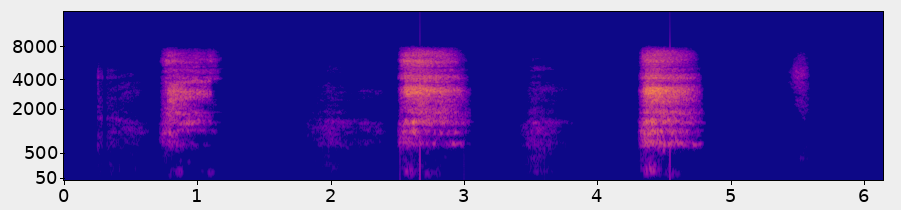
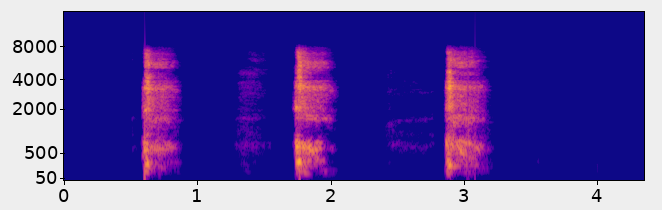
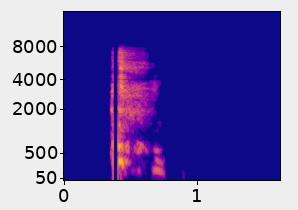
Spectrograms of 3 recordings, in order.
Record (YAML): exhalation_length: 6.1 s
exhalation_amplitude: 8441
exhalation_signal_mean_std_ratio: 0.32
three_cough_length: 4.4 s
three_cough_amplitude: 27393
three_cough_signal_mean_std_ratio: 0.25
cough_length: 1.6 s
cough_amplitude: 28727
cough_signal_mean_std_ratio: 0.21
survey_phase: beta (2021-08-13 to 2022-03-07)
age: 45-64
gender: Female
wearing_mask: 'No'
symptom_runny_or_blocked_nose: true
symptom_sore_throat: true
symptom_fatigue: true
symptom_fever_high_temperature: true
symptom_headache: true
symptom_onset: 4 days
smoker_status: Never smoked
respiratory_condition_asthma: true
respiratory_condition_other: false
recruitment_source: Test and Trace
submission_delay: 1 day
covid_test_result: Positive
covid_test_method: RT-qPCR
covid_ct_value: 15.3
covid_ct_gene: N gene
covid_ct_mean: 16.1
covid_viral_load: 5400000 copies/ml
covid_viral_load_category: High viral load (>1M copies/ml)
